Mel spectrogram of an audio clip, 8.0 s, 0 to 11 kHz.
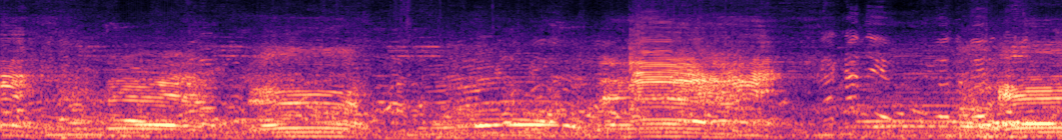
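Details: Sahiwal bull calves at a busy cattle market in Chuadanga, 9 June 2025: several deep, drawn-out moos follow one another every couple of seconds over constant human chatter and bargaining voices.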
